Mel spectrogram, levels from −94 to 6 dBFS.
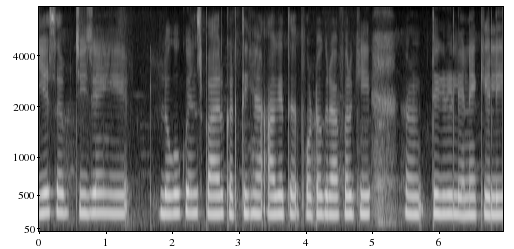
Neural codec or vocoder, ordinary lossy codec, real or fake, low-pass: none; none; real; none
